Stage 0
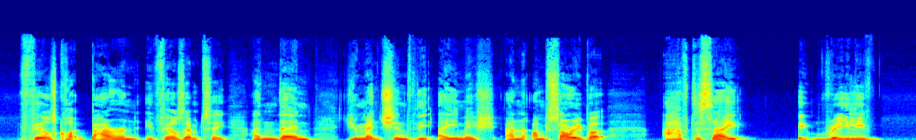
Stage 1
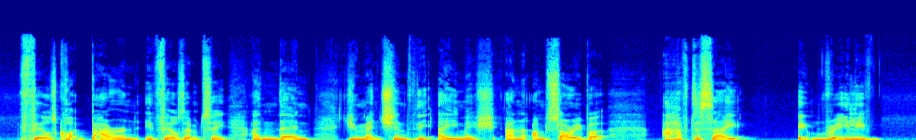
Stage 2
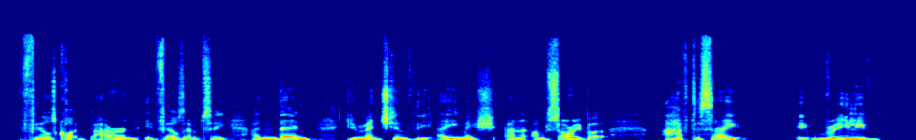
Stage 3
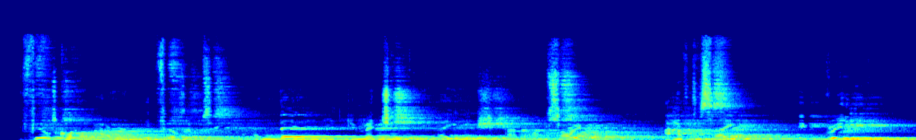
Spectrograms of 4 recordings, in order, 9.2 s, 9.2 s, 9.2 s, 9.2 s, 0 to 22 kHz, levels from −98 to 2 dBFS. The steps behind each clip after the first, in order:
compression 6:1, threshold -24 dBFS, peak gain reduction 14 dB
expander on every frequency bin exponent 2; slow attack 112 ms
comb of notches 160 Hz; algorithmic reverb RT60 2.2 s, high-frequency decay 0.4×, pre-delay 75 ms, DRR 0.5 dB; trim -5.5 dB

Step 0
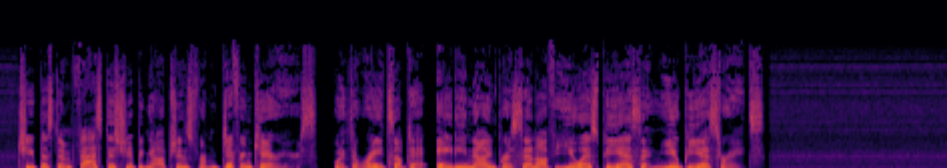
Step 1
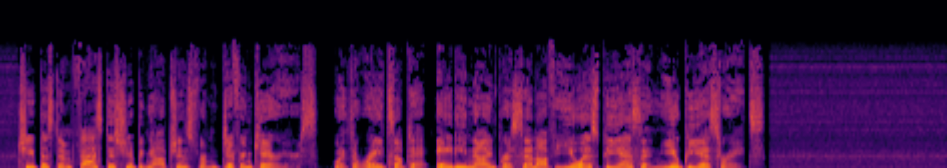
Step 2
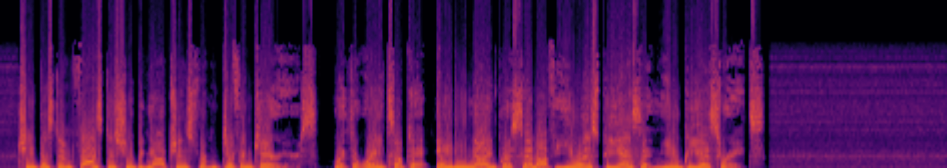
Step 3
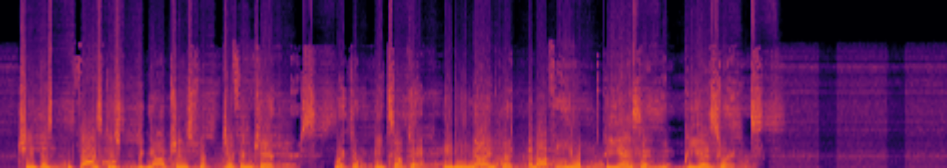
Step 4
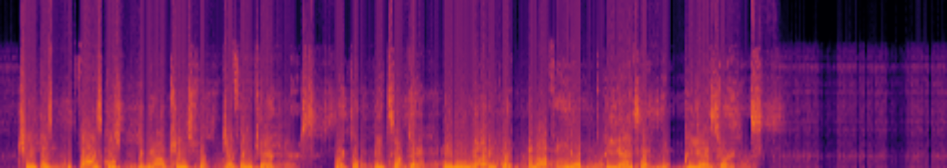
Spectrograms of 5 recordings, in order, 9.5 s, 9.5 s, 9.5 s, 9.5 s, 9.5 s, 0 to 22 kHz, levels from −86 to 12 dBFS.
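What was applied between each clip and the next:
comb 4.1 ms, depth 92%; trim +4.5 dB
octave divider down 1 oct, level -6 dB; peak limiter -10.5 dBFS, peak gain reduction 8.5 dB; overload inside the chain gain 22.5 dB; trim +3.5 dB
trance gate "xxx.xxx.x" 88 bpm -60 dB; gated-style reverb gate 250 ms rising, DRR 9.5 dB; trim +4.5 dB
cycle switcher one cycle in 2, muted; trim +4.5 dB

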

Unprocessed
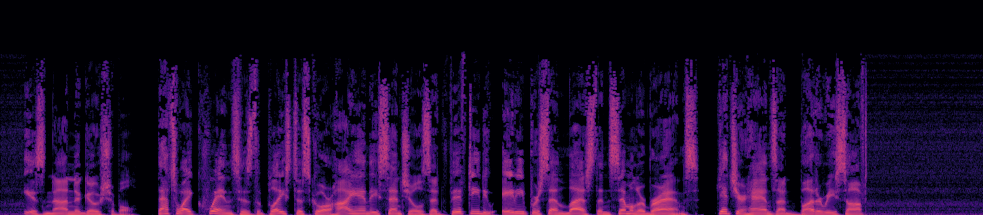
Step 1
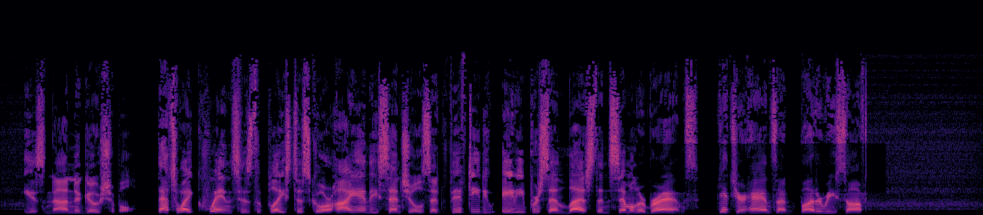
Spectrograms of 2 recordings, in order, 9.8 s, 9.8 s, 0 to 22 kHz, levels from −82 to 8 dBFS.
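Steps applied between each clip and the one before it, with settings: high-pass 610 Hz 24 dB/octave; time-frequency box 6.36–8.85 s, 2.3–7.4 kHz -13 dB; level rider gain up to 4 dB; trim -5.5 dB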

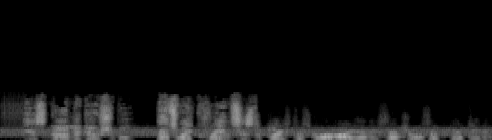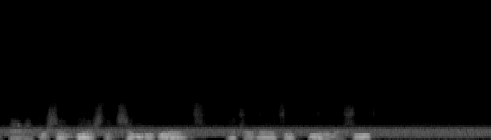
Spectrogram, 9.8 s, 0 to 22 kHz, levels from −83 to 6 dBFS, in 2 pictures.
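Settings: frequency axis rescaled in octaves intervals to 81%; low-pass sweep 5.4 kHz -> 710 Hz, 2.34–2.89 s; band noise 930–1800 Hz -53 dBFS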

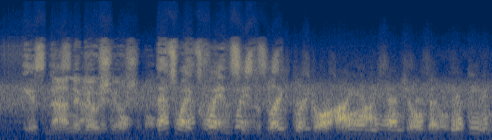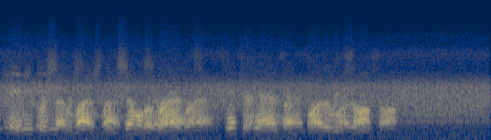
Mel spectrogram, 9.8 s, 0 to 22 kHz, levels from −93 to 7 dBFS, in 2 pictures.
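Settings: in parallel at +0.5 dB: compression, threshold -40 dBFS, peak gain reduction 18 dB; on the sum: hysteresis with a dead band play -51.5 dBFS; delay 265 ms -7 dB; trim +3 dB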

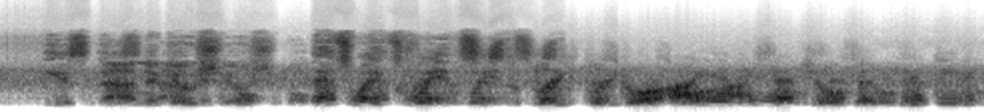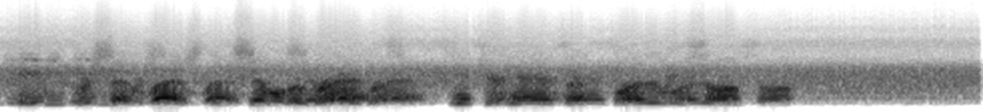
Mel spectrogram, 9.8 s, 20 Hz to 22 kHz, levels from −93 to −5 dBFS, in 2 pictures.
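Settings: brick-wall FIR high-pass 350 Hz; trim +8.5 dB

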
